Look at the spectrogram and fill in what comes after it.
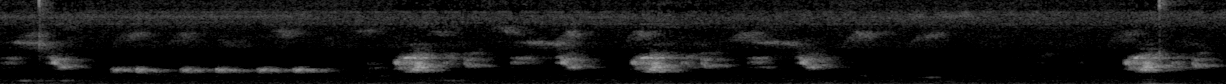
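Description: Faint small birds chirping in short, irregular clusters, with a run of about six quick, even notes about a second in.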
